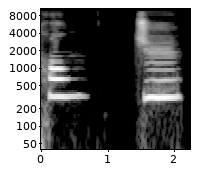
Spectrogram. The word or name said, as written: tong1zhi1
